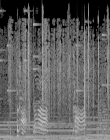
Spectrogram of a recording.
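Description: An animated dodo character's short wavering vocal cries, three in quick succession, over background film music with held notes.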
